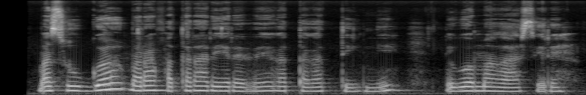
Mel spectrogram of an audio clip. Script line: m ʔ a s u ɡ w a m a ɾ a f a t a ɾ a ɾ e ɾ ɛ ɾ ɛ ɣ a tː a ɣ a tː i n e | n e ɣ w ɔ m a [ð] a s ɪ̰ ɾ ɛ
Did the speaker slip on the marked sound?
yes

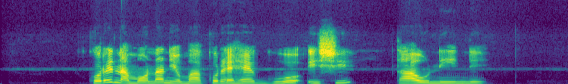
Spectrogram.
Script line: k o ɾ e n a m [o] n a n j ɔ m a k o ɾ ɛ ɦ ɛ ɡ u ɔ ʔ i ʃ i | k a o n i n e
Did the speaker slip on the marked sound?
yes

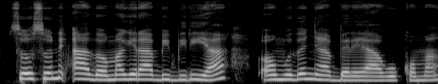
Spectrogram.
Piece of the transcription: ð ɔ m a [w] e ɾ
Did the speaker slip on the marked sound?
yes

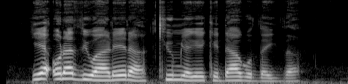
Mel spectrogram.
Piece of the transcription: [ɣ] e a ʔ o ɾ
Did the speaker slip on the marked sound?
no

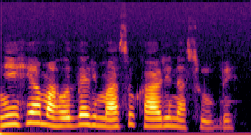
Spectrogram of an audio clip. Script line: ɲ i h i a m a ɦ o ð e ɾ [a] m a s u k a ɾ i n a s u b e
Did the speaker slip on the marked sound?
yes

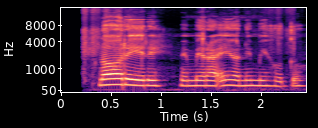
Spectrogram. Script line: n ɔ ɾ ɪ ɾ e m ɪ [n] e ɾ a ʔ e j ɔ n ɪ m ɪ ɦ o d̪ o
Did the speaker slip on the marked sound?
yes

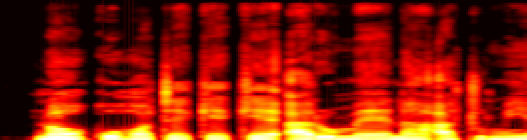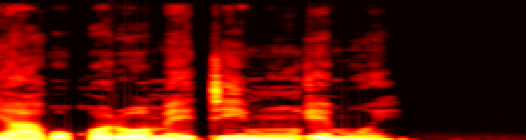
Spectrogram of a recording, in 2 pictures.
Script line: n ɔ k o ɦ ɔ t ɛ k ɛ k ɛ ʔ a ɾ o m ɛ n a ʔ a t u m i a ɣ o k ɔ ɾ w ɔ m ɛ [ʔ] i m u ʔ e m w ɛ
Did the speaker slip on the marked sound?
yes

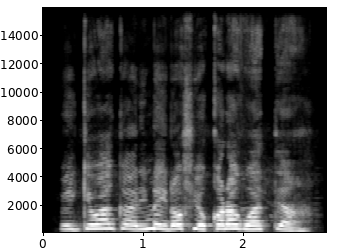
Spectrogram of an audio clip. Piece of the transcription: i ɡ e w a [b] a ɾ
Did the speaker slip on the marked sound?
yes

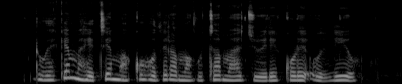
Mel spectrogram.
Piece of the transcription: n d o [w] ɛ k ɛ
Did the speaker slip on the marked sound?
yes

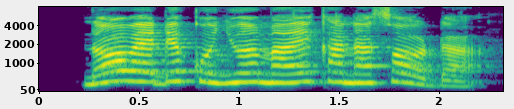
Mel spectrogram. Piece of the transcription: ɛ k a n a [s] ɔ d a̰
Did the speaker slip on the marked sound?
no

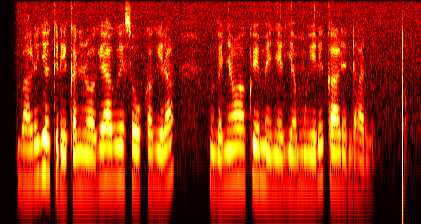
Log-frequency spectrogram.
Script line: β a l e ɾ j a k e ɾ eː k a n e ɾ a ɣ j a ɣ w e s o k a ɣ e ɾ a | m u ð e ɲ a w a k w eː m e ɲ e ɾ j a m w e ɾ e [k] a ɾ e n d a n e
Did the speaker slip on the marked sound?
no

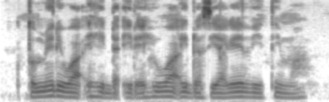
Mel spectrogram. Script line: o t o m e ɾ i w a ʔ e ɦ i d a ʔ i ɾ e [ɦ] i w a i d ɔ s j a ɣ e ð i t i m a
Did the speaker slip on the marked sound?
no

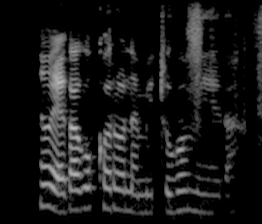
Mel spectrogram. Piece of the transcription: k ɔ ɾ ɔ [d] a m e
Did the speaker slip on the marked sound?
yes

